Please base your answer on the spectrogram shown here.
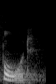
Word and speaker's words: four: branches next is number four you don't have to roll your tongue when you are pronouncing the letter r this is very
